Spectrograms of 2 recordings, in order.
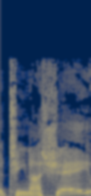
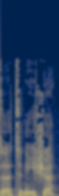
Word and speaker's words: Tinashe: It's either Tanisha or Tinashe or Tinash. Could be any one of the above. But we've heard it pronounced Tanisha. Although she spells it T-I-N-A-S-H-E.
